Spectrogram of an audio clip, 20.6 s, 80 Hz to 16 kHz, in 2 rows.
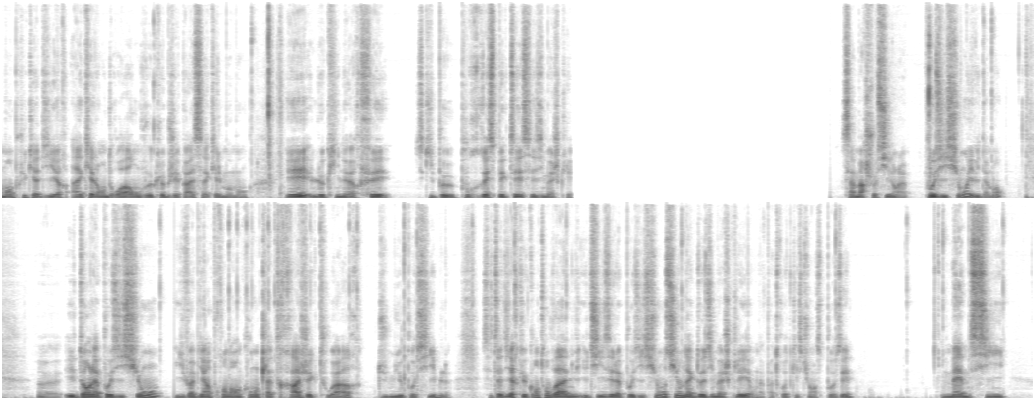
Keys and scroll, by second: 0.9 KP_0, 3.9 KP_0, 4.9 Delete, 5.3 KP_0, 8.2 p.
